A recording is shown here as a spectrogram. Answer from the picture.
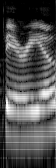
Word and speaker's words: Barrilleaux: so as I mentioned my name is Barrio is how you pronounce that long last name and I'm a performance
